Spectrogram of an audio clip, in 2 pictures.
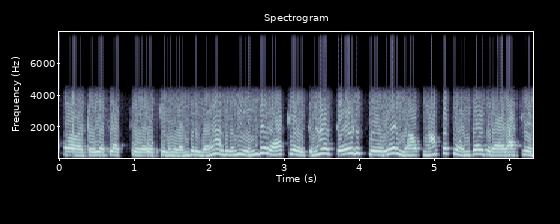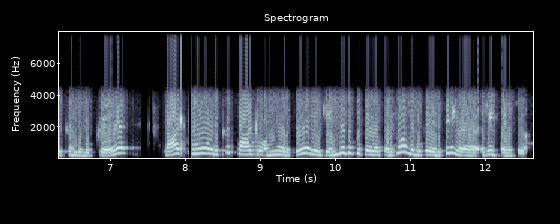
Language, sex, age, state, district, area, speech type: Tamil, female, 18-30, Tamil Nadu, Mayiladuthurai, urban, conversation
